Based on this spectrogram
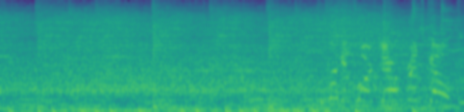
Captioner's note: audience cheers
